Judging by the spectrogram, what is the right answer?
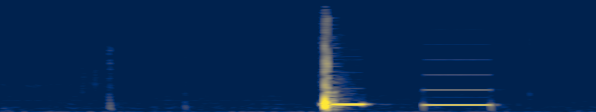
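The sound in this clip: A telephone line gives a busy tone after the caller hangs up: a soft click, then two short, steady, mid-pitched beeps separated by a brief gap. The sounds are fairly faint against a quiet background.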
